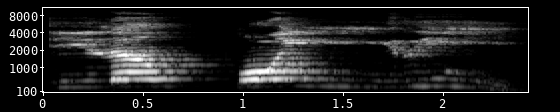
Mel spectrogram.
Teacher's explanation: Ta-nya setelah ditasydidkan fathah satu harokat, kemudian ya-nya dibaca sukun dan tipis. Ila tayri, kemudian ro-nya dibaca tipis kasrah.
